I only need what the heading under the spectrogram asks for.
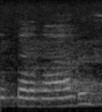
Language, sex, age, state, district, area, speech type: Maithili, female, 18-30, Bihar, Begusarai, rural, spontaneous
